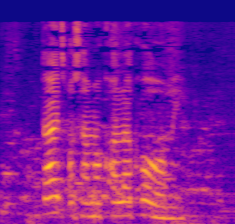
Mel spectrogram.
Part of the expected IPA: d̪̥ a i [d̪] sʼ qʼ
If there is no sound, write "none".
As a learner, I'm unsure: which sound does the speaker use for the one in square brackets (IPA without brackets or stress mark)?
t̪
